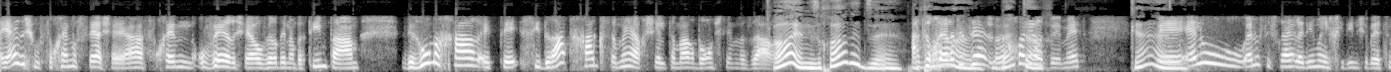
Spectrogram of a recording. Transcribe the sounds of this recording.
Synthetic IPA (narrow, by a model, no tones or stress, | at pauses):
ajaezeʃuuːsoχenːo̞seaʃeajasoχe̞nove̞ʁʃeajao̞veʁbe̞nabatimpaːmveɦumaχaʁe̞tsidʁatχaɡsame̞aχʃeltamaʁboonʃtemlaza̰ʁojanizoχeʁet̪etzeazo̞χeʁetezelojaχolijot̪̚be̞ːme̞t | keveeluelusifʁeajeladimhajeχidimʃebeet͡sem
